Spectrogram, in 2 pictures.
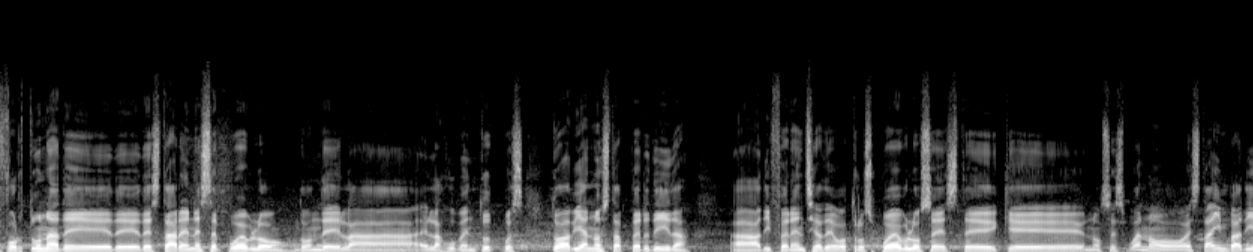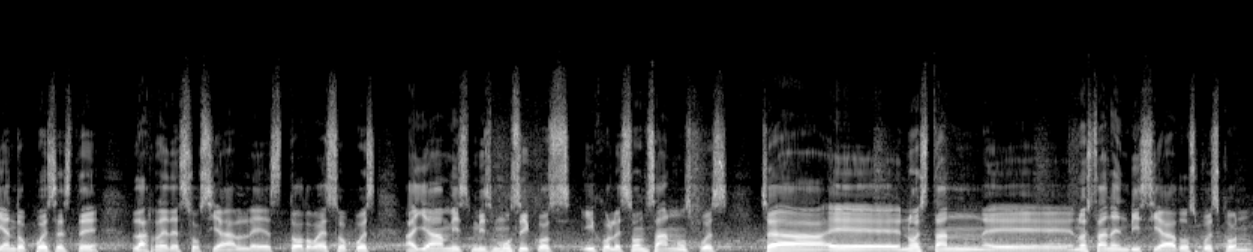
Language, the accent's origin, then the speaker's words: Spanish; Santa Cruz Ocotal, Oaxaca, Mexico; No, yo soy de Santa Cruz Ocotal. Sí, por este lado, en el municipio de San Pedro Cotepec.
